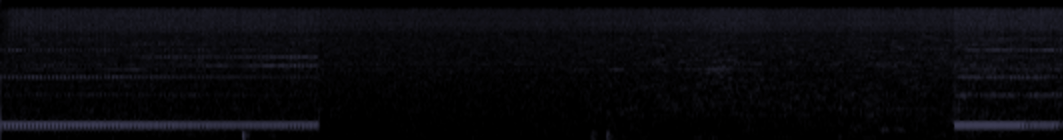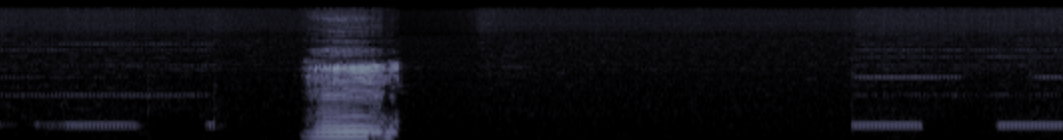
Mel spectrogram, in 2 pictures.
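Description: An outgoing phone call to a cousin rings on the line with no answer: steady ringback tones repeat in spaced bursts with silent gaps, broken once by a short, loud burst of voice or noise.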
